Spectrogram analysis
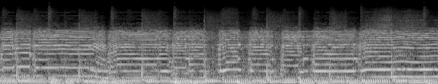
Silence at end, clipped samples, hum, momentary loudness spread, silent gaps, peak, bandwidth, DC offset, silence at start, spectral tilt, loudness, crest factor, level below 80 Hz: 0 s; under 0.1%; none; 2 LU; none; -2 dBFS; 15 kHz; under 0.1%; 0 s; -6 dB/octave; -14 LUFS; 12 dB; -24 dBFS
